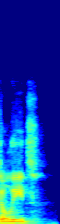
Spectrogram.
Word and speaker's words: Dolidze: Uh, am I getting that right, Dolidze? Yeah. Cool.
